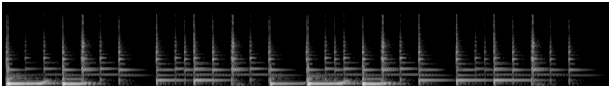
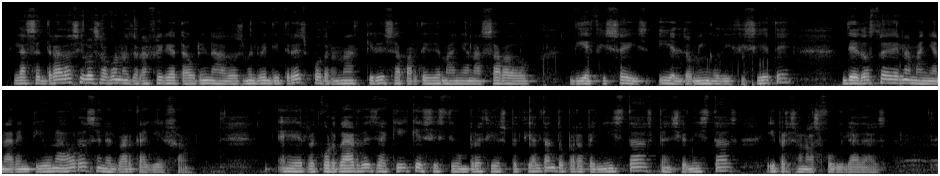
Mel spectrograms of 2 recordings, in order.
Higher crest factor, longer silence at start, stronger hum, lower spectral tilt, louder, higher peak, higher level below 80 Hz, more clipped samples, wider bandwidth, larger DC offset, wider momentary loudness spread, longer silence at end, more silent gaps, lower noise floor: first, 22 dB vs 16 dB; about the same, 0.05 s vs 0.1 s; neither; about the same, -6.5 dB/octave vs -6.5 dB/octave; first, -27 LUFS vs -30 LUFS; first, -4 dBFS vs -14 dBFS; first, -42 dBFS vs -62 dBFS; neither; second, 12 kHz vs 17 kHz; neither; about the same, 13 LU vs 11 LU; first, 0.3 s vs 0 s; neither; second, -44 dBFS vs -50 dBFS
